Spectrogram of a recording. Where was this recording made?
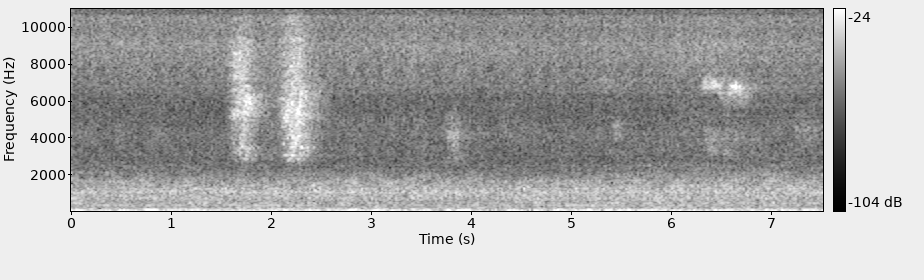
in a park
